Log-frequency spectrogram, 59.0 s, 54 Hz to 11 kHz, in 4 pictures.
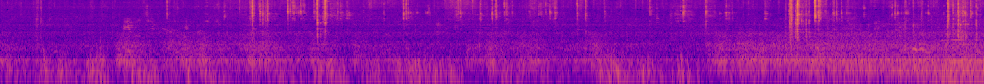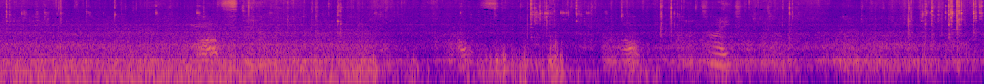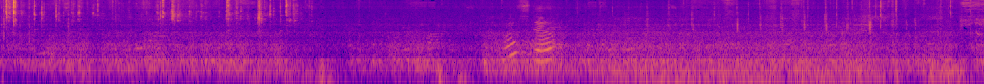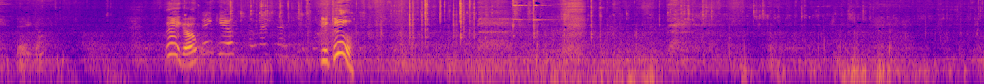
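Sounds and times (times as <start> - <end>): faint voices: 1.7 - 3.7, 11.2 - 20.3.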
